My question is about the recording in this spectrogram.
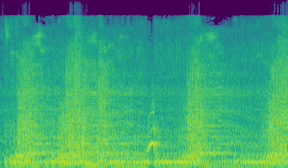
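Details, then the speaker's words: BSA Gold Star single, first start after replacing a corroded needle stuck in the atomizer with new jets: lone cylinder thumps evenly and picks up cleanly on each throttle blip, then settles; normal running. "what a beast what a beast i'm with this ladies and gentlemen i'm so true this is brilliant wow what a sound"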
